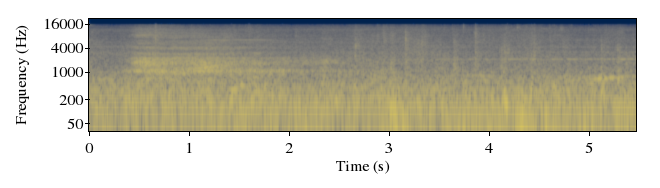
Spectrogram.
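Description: Keikyu New 1000 series train running, heard from inside the car: a steady rumble with a few sharp clicks and a faint whine from its Toyo IGBT-VVVF inverter that rises in pitch near the end. A short burst of hiss comes about half a second in.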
